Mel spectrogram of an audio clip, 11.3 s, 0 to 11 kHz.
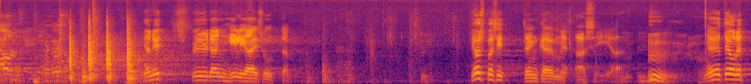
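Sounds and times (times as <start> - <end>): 
speech: 0.1 - 1.0, 2.2 - 4.4, 7.1 - 11.2
door shut by a bailiff in a court entrance hall: 1.0 - 2.3.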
